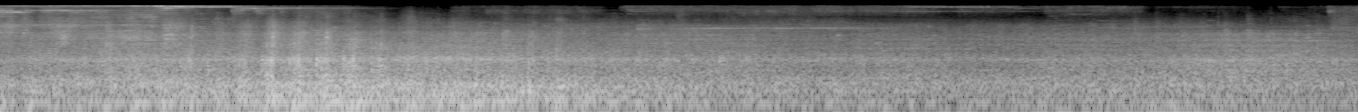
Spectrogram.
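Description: Norfolk Southern freight train rolling past, its wheels clicking over rail joints, loudest a few seconds in and then easing off, with a faint high wheel squeal.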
